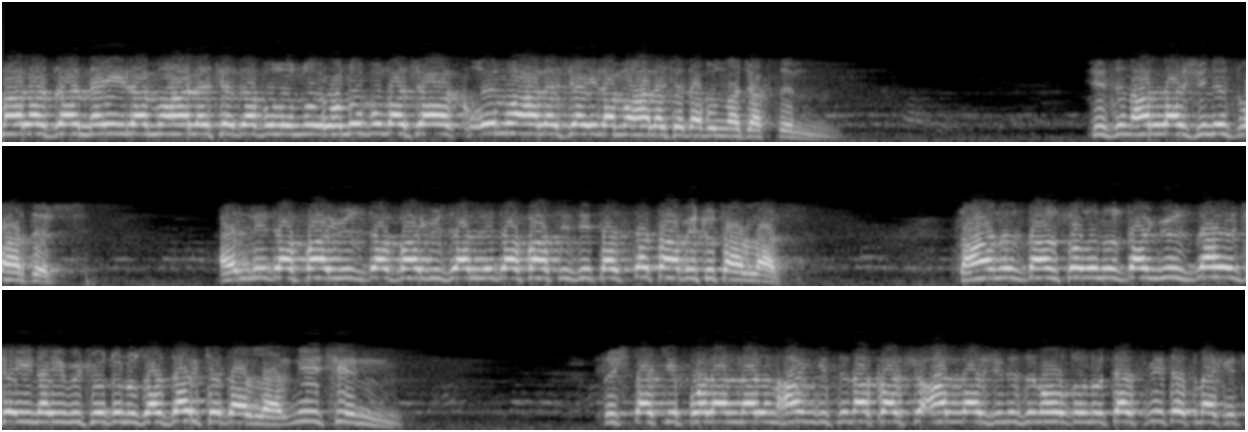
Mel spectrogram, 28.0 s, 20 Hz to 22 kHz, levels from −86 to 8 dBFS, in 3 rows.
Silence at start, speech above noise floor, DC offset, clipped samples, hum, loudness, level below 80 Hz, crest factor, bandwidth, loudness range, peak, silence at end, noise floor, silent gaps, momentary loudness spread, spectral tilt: 0 s; 39 dB; under 0.1%; under 0.1%; none; -12 LUFS; -58 dBFS; 10 dB; 4.4 kHz; 6 LU; -2 dBFS; 0 s; -51 dBFS; none; 7 LU; -7.5 dB/octave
